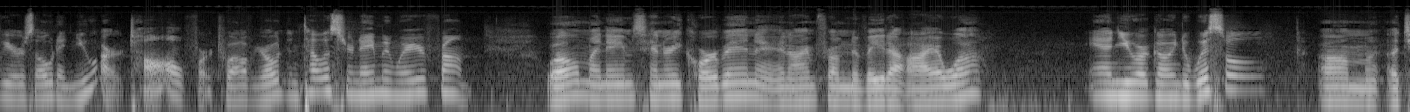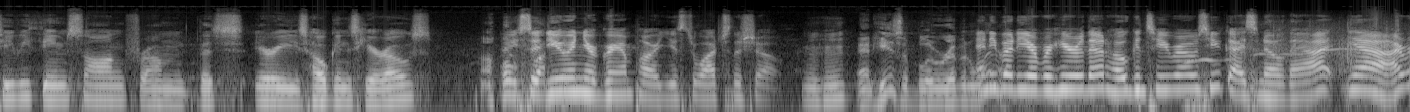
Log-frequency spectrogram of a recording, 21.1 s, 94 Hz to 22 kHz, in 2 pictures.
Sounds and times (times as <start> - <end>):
Speech: 14.2 - 15.0.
